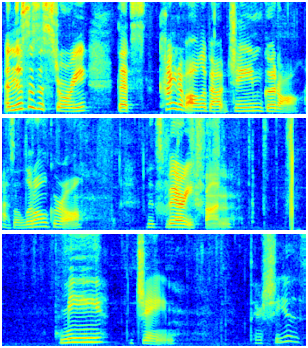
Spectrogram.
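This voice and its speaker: A woman's voice: on the high side, expressive, takes it slowly, vocal fry, long pauses, a little hiss or hum. A woman hosting a storytime for young children, reading aloud expressively and prompting them with simple questions. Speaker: children's storytime host at a library.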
